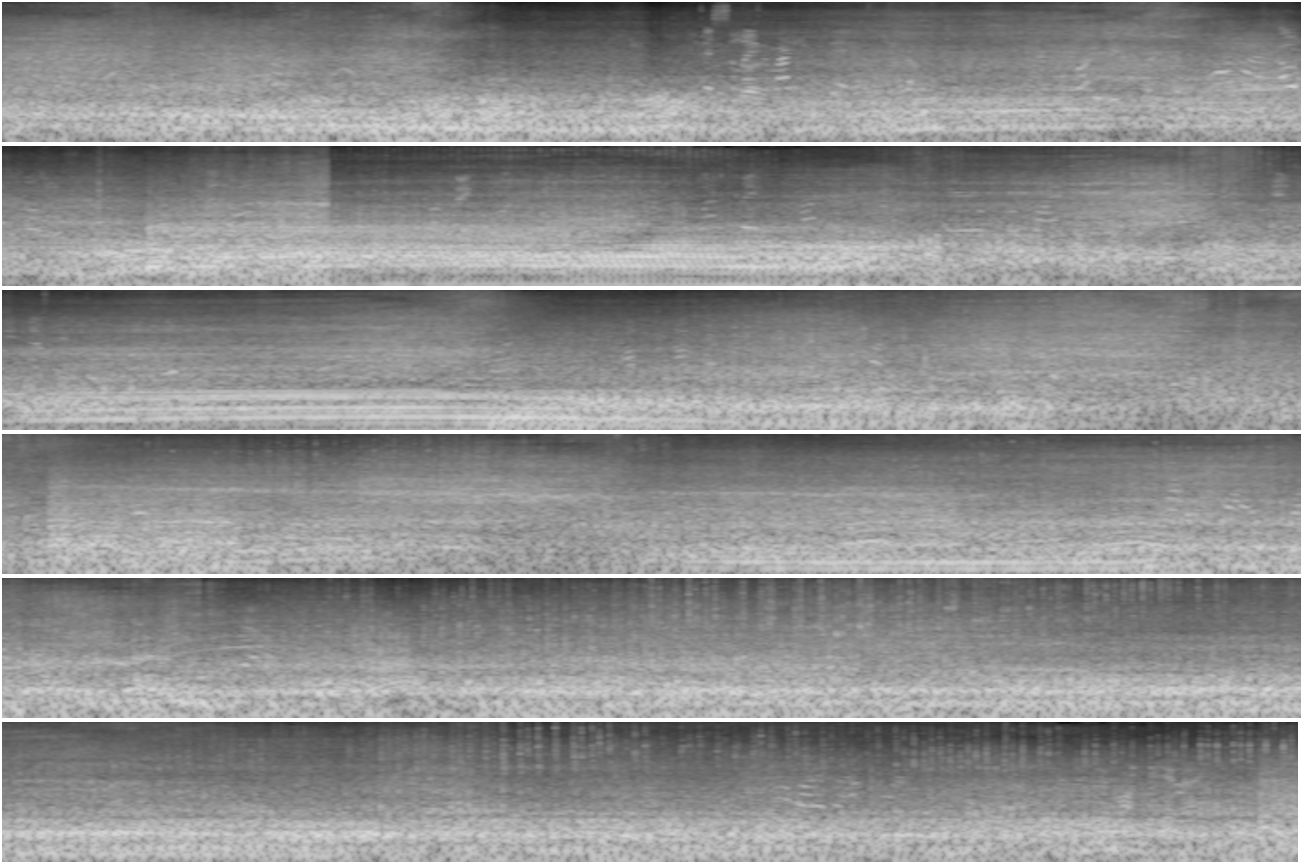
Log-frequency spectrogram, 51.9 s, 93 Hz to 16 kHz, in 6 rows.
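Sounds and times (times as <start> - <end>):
motorcycles riding past: 0.0 - 51.9.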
